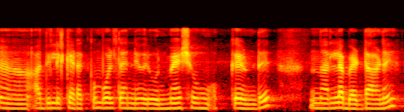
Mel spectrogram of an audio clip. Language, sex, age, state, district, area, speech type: Malayalam, female, 18-30, Kerala, Kozhikode, urban, spontaneous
